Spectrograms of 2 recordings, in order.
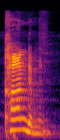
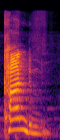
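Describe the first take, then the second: The two takes are said the same way.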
